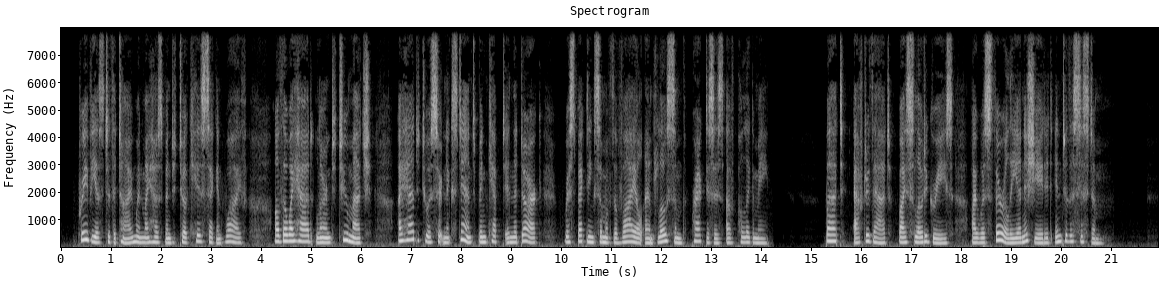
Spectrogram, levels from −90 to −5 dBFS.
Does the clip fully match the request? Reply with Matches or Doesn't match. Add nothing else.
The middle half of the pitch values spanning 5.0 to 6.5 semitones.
Doesn't match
